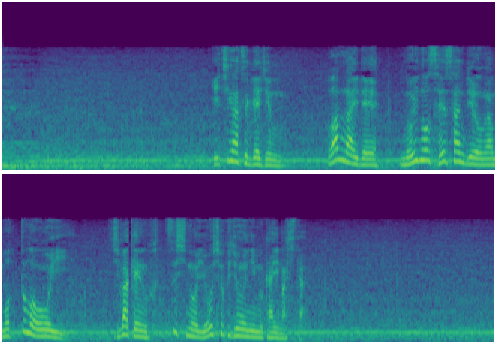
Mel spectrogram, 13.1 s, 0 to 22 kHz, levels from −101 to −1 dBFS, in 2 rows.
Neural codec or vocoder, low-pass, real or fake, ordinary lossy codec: codec, 16 kHz, 16 kbps, FreqCodec, smaller model; 7.2 kHz; fake; AAC, 32 kbps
